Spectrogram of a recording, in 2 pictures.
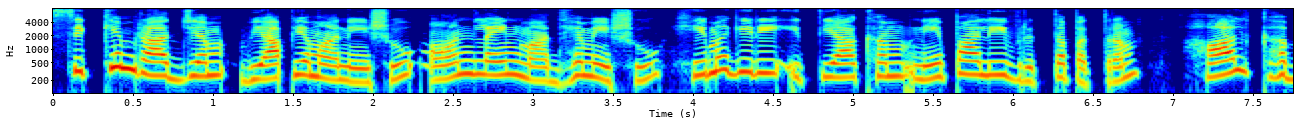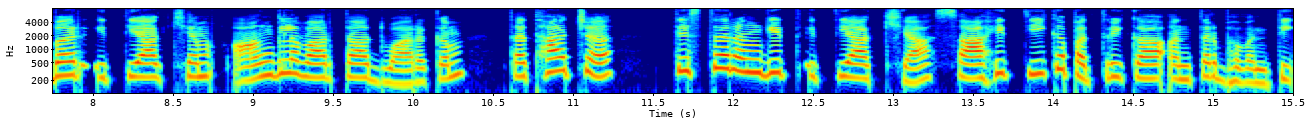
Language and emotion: Sanskrit, neutral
